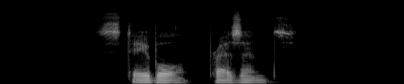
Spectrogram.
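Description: An older man speaks calmly and briefly into a close microphone.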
